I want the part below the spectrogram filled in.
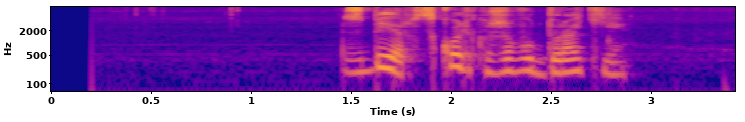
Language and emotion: Russian, neutral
